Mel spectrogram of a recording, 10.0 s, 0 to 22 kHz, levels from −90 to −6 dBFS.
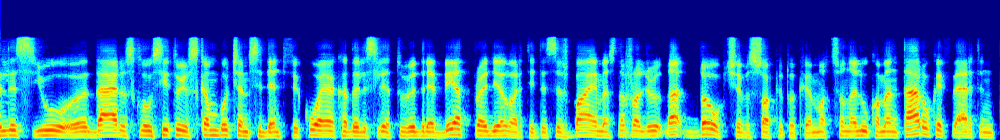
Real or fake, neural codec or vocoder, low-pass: fake; codec, 16 kHz, 0.7 kbps, FocalCodec; 7.2 kHz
